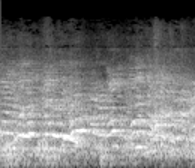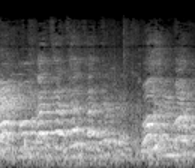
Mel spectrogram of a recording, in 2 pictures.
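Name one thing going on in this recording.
A crowd of spectators shouts and calls out in a large echoing hall.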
